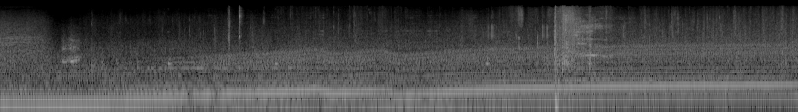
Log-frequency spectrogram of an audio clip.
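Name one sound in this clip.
A car engine hums and slowly revs higher as the car speeds up.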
